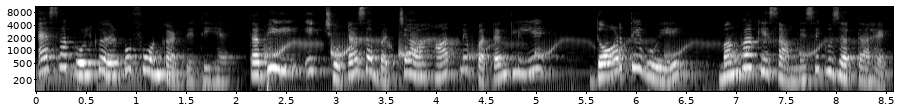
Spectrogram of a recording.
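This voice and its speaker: A woman narrating a cartoon story in a lively, expressive storytelling manner. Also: high voice, a little slow. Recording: roomy echo with faint music.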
